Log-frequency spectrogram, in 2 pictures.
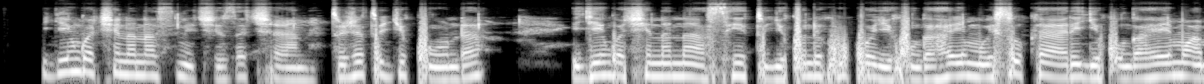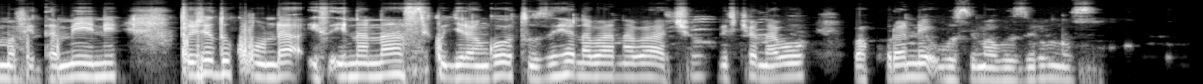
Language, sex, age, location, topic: Kinyarwanda, female, 36-49, Musanze, agriculture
